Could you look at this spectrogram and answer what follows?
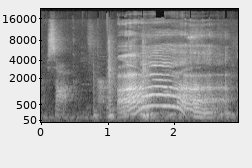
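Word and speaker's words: Sockher: I'm soccer mom but it's not spelled soccer like soccer ball it's spelled so c k h e r sock ah okay I don't have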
